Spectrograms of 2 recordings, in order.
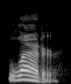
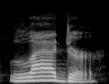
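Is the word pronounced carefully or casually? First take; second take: casually; carefully. First: The middle consonant is pronounced in a relaxed way. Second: The middle consonant is pronounced with exaggerated care. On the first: "in normal conversation, these two words are pronounced the same" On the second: "overpronounce the words"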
